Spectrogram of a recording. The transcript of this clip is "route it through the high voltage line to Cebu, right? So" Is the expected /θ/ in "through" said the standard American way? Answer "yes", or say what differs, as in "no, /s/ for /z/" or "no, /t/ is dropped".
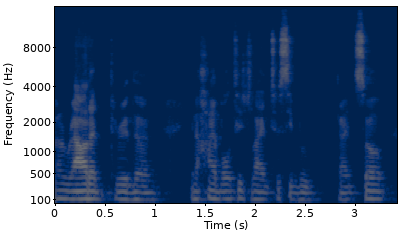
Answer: yes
